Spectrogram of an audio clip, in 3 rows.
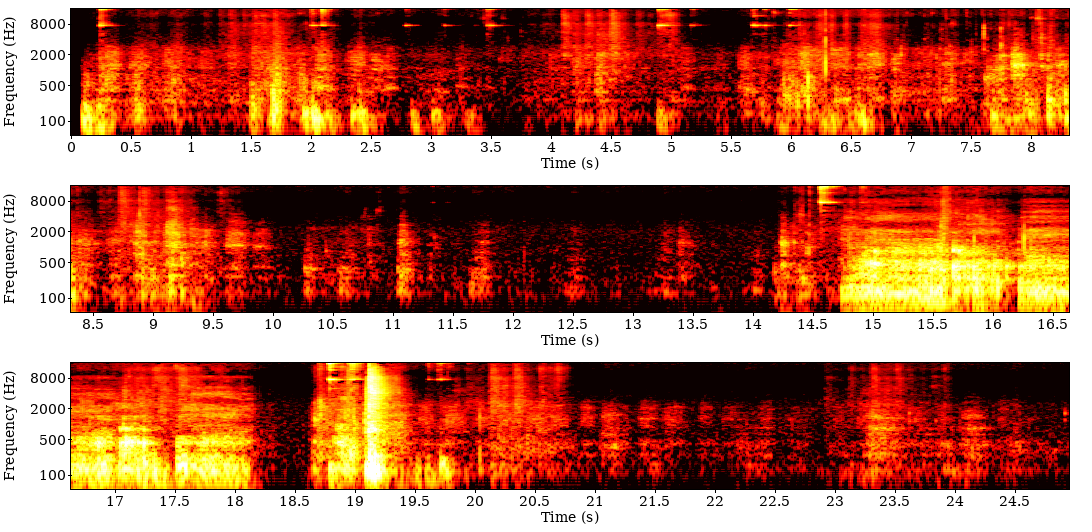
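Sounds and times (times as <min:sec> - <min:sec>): dogs playing and vocalizing: 0:00.1 - 0:12.6, 0:13.3 - 0:24.8.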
